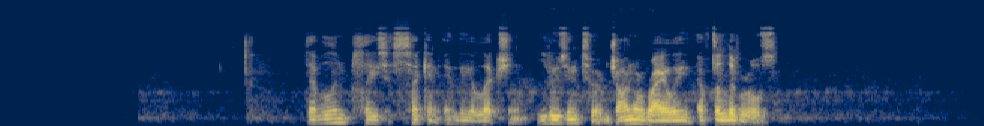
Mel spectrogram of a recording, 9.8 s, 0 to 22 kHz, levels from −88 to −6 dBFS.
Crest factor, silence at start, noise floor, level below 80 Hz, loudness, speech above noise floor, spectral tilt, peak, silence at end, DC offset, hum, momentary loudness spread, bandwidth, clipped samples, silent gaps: 22 dB; 3.1 s; -78 dBFS; -70 dBFS; -22 LUFS; 57 dB; -5 dB/octave; -2 dBFS; 2.1 s; under 0.1%; none; 19 LU; 9.4 kHz; under 0.1%; none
